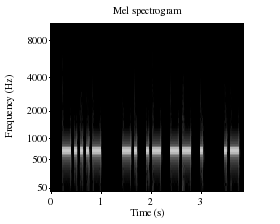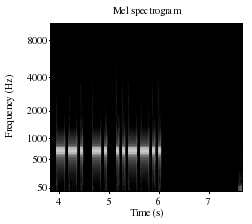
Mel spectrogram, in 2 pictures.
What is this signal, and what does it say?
Morse code, heard as a keyed tone, about 19 wpm, 700 Hz. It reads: <BT> NAME AGN?
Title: Speed-Racing Common QSO Phrases - 20wpm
